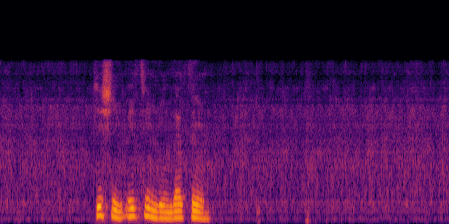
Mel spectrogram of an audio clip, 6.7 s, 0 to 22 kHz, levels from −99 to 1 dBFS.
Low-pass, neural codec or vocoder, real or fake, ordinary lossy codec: 7.2 kHz; codec, 16 kHz, 4.8 kbps, FACodec; fake; MP3, 64 kbps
